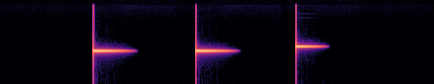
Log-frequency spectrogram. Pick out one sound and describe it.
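Three short countdown beeps sound, the last one higher.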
